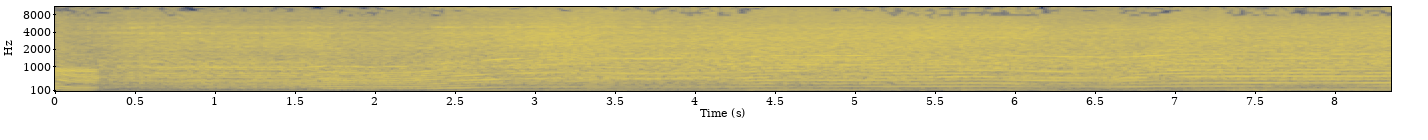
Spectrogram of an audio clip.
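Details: Husqvarna 125BV leaf blower after clearing a blocked fuel passage in the carb and fitting a new filter. The small two-stroke revs up and settles into a steady, clean buzz that follows the throttle smoothly: normal running.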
